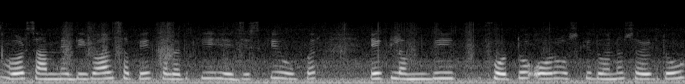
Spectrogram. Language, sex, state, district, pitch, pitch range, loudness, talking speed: Hindi, female, Haryana, Charkhi Dadri, 255 Hz, 245-265 Hz, -17 LUFS, 150 wpm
